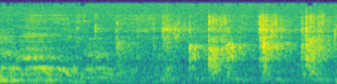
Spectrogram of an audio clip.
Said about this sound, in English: I heard three claps.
